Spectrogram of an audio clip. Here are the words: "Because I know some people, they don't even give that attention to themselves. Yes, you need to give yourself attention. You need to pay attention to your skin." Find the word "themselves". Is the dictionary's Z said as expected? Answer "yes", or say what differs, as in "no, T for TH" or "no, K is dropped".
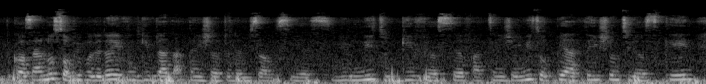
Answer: no, S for Z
